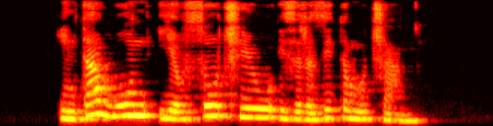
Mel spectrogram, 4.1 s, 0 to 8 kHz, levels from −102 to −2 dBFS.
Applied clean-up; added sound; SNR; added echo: none; none; none; none.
